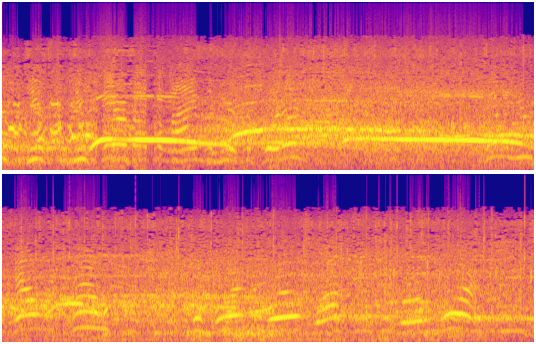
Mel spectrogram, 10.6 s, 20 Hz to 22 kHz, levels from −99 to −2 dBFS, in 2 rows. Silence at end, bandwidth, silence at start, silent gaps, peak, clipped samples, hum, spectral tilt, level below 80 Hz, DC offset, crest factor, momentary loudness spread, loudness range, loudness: 0 s; 11.5 kHz; 0 s; none; 0 dBFS; 3%; none; -3 dB/octave; -38 dBFS; under 0.1%; 6 dB; 7 LU; 3 LU; -6 LUFS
